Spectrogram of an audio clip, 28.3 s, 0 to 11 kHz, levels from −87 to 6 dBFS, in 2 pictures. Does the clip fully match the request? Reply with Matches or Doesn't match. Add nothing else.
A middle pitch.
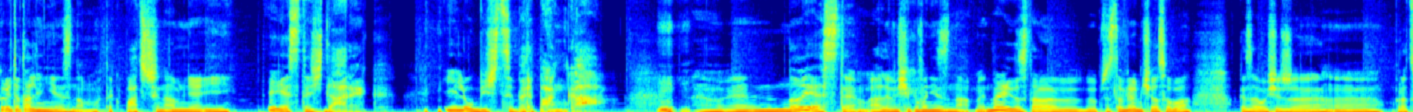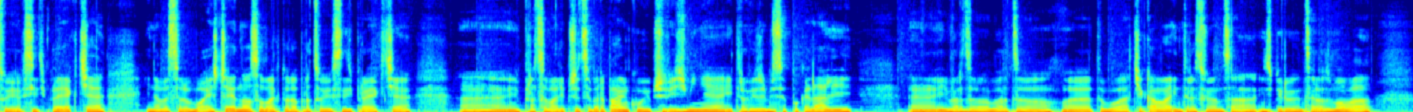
Doesn't match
